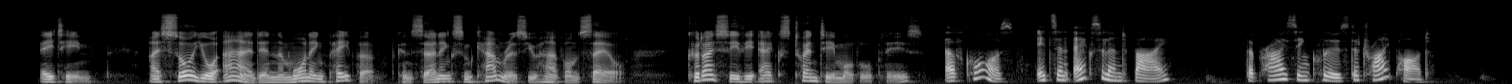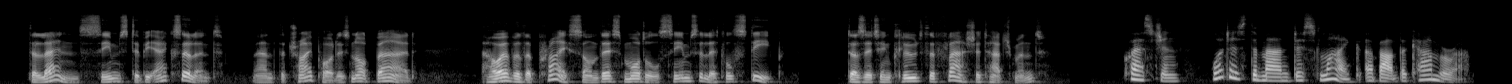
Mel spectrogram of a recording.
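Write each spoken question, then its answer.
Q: What does the man dislike about the camera?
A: The price is too high.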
